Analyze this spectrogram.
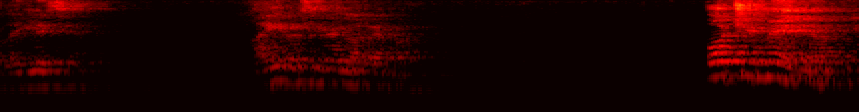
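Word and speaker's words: ῥῆμα: Con respecto a cómo es una rema, cómo recibe la rema. La palabra en el griego J-R-E-M-A, rema.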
